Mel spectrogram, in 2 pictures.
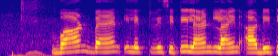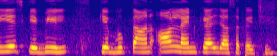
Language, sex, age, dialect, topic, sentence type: Magahi, female, 25-30, Western, banking, statement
